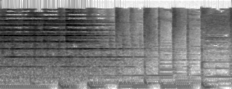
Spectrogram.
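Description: A cartoon tram sound effect over background music with a steady beat: a sudden bright hiss with ringing tones starts at the outset and fades away over about a second and a half.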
